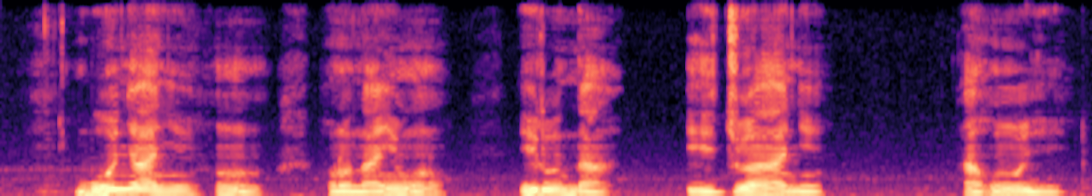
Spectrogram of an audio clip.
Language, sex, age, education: Igbo, male, 30-45, tertiary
